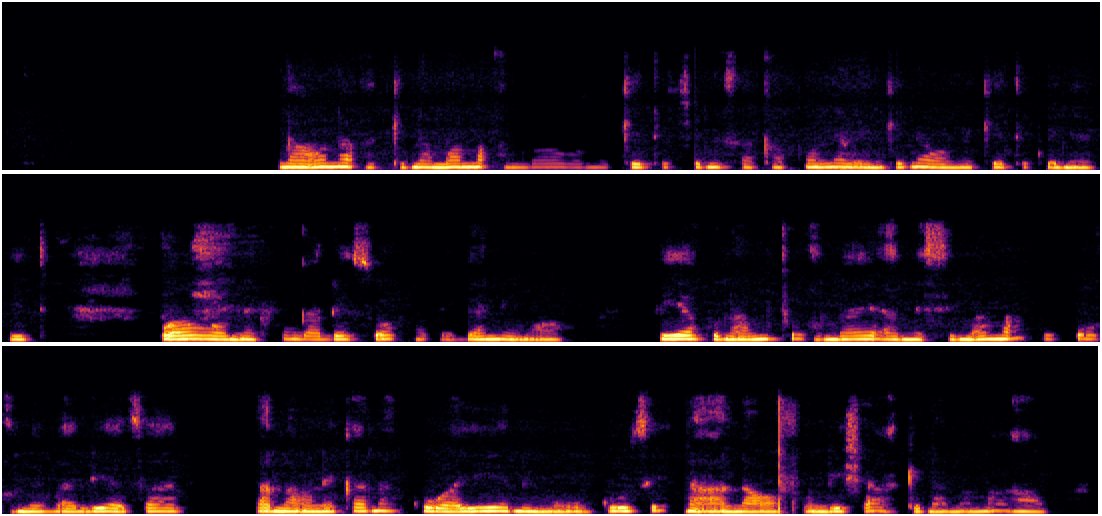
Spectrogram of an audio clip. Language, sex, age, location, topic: Swahili, female, 25-35, Nakuru, health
